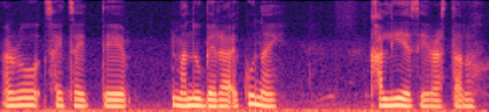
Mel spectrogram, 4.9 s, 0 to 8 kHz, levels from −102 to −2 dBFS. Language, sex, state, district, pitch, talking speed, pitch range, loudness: Nagamese, female, Nagaland, Kohima, 165 Hz, 145 wpm, 160-180 Hz, -15 LUFS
